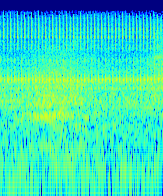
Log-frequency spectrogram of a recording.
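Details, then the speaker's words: Diesel after a fuel filter change, cold evening: rapid, even ticking buzz from the electric lift pump with ignition on, so the pump works. "I don't think I heard it earlier so fuel pump's working I've been checking fuses there's no fuse that says fuel pump on it"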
